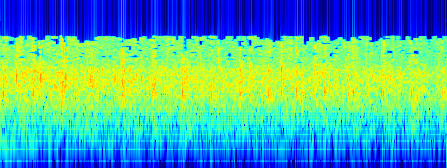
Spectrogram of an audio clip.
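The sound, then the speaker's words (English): Sustained applause from a large crowd at a Chetichand gathering, welcoming a delegation of Japanese devotees from Japan: a dense steady patter of many hands clapping at once, fairly loud and continuous throughout with no voices standing out. “and a big round of applause for all the Japanese devotees who are here from Japan.”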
